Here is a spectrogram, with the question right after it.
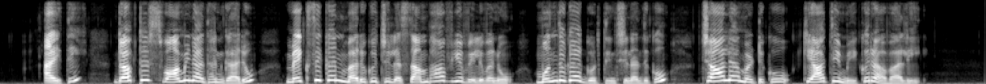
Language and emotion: Telugu, neutral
